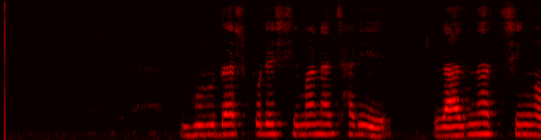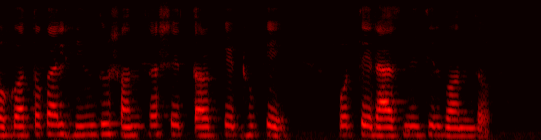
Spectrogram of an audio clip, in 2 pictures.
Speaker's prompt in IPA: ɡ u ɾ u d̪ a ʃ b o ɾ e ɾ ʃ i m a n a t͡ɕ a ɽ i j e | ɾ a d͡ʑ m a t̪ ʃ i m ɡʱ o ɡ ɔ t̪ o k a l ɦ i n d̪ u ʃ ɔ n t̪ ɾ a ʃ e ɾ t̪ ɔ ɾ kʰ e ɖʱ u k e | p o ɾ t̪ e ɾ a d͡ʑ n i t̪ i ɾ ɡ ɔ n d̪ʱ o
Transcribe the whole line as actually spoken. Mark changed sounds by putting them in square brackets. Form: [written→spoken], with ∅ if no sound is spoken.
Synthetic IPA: ɡ u ɾ u d̪ a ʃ [b→p] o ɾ e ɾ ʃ i m a n a [t͡ɕ→t͡ɕʰ] a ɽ i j e | ɾ a d͡ʑ [m→n] a t̪ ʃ i [m→ŋ] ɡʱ o ɡ ɔ t̪ o k a l ɦ i n d̪ u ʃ ɔ n t̪ ɾ a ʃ e ɾ t̪ ɔ ɾ [kʰ→k] e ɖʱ u k e | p o ɾ t̪ e ɾ a d͡ʑ n i t̪ i ɾ ɡ ɔ n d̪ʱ o

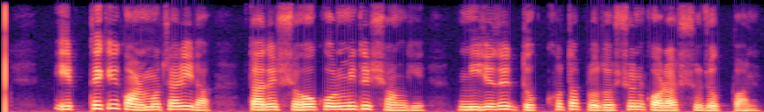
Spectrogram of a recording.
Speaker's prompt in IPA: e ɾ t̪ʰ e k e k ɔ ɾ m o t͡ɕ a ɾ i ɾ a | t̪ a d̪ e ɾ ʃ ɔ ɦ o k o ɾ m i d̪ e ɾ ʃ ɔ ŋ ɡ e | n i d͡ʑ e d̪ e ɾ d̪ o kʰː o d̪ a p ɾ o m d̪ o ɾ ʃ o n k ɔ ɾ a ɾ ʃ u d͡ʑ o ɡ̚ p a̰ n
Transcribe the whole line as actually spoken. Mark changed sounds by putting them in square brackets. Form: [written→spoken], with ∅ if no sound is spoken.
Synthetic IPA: e ɾ t̪ʰ e k e k ɔ ɾ m o t͡ɕ a ɾ i ɾ a | t̪ a d̪ e ɾ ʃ ɔ ɦ o k o ɾ m i d̪ e ɾ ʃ ɔ ŋ ɡ e | n i d͡ʑ e d̪ e ɾ d̪ o kʰː o [d̪→t̪] a p ɾ o [m→∅] d̪ o ɾ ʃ o n k ɔ ɾ a ɾ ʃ u d͡ʑ o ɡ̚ p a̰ n

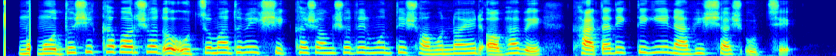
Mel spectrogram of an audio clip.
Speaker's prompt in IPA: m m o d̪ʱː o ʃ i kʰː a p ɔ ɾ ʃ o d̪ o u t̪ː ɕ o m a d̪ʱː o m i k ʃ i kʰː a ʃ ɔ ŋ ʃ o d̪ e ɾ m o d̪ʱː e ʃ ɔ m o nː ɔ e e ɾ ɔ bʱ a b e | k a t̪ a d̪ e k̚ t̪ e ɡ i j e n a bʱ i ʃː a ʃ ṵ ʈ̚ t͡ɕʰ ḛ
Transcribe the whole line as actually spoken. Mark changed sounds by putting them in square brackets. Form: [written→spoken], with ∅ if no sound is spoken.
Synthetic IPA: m m o d̪ʱː o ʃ i kʰː a p ɔ ɾ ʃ o d̪ o u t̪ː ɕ o m a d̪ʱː o m i k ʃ i kʰː a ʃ ɔ ŋ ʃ o d̪ e ɾ m o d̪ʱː e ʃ ɔ m o nː ɔ e e ɾ ɔ bʱ a b e | [k→kʰ] a t̪ a d̪ e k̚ t̪ e ɡ i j e n a bʱ i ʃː a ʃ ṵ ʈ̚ t͡ɕʰ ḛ

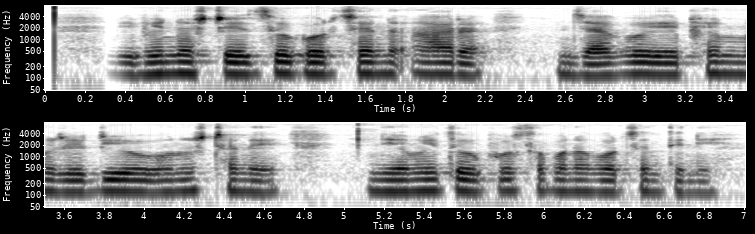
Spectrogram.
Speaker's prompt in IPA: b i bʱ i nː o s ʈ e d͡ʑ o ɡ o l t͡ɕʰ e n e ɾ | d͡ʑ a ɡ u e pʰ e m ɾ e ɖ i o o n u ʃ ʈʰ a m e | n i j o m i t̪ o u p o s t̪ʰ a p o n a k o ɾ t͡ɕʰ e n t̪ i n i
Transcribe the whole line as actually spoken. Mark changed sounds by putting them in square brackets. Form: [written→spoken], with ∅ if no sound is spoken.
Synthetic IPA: b i bʱ i nː o s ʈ e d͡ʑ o [ɡ→k] o [l→ɾ] t͡ɕʰ e n [e→a] ɾ | d͡ʑ a ɡ [u→o] e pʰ e m ɾ e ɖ i o o n u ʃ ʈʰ a [m→n] e | n i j o m i t̪ o u p o s t̪ʰ a p o n a k o ɾ t͡ɕʰ e n t̪ i n i

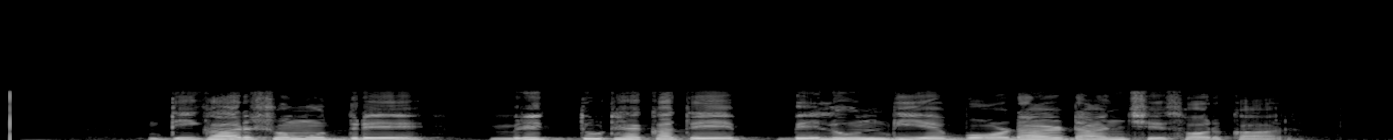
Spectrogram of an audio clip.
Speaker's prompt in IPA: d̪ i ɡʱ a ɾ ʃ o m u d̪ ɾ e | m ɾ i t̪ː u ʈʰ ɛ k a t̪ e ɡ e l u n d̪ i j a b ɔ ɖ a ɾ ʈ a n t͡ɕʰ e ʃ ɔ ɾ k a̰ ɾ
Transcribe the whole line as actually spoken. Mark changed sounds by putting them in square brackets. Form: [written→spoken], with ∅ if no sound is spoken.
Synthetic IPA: d̪ i ɡʱ a ɾ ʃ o m u d̪ ɾ e | m ɾ i t̪ː u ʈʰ ɛ k a t̪ e [ɡ→b] e l u n d̪ i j [a→e] b ɔ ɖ a ɾ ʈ a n t͡ɕʰ e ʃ ɔ ɾ k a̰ ɾ

